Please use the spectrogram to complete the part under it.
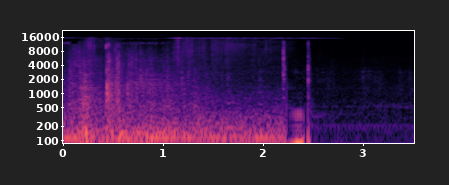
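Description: A heavy metal door rumbles and grinds loudly.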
